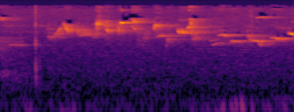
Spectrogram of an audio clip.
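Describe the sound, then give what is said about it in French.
Birds sing high in the treetops of a forest: several faint, high chirps and short trills scattered over a soft low rumble. “tous ces oiseaux là qui sont au sommet de ces branches. Dans la forêt où je me trouve aujourd'hui,”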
